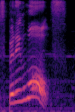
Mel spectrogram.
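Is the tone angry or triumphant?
triumphant. It is said in a triumphant tone.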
